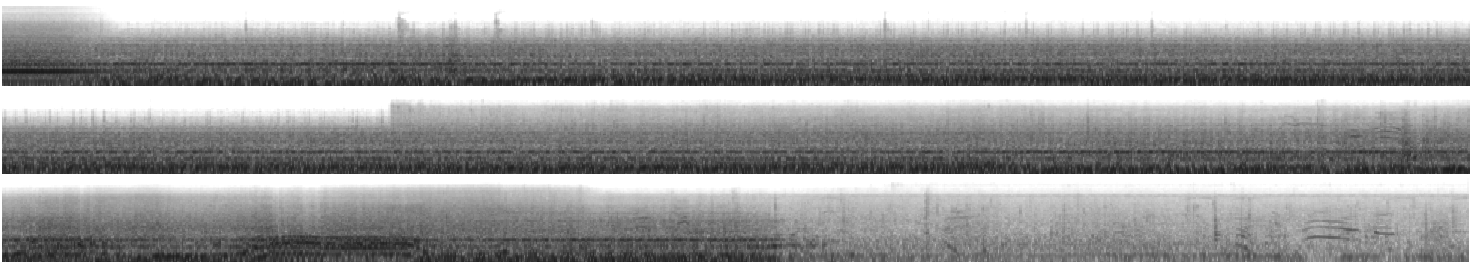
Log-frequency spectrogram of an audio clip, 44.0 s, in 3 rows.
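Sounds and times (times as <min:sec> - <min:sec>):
outboard motor droning: 0:00.0 - 0:44.0.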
